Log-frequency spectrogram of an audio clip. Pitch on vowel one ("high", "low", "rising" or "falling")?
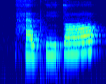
low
